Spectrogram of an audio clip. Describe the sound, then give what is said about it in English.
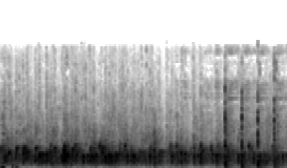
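Applause fills a church service, a dense, steady patter of many hands clapping together without pause, holding at an even level from start to finish. “Who was clapping just then?”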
